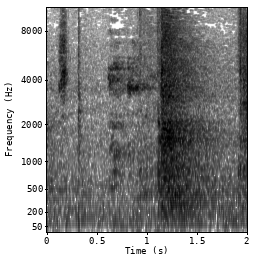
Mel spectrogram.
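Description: Squash rally sounds: sharp knocks of the ball being struck, with a brief high squeak like a court shoe, then a short rush of noise a little after a second.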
